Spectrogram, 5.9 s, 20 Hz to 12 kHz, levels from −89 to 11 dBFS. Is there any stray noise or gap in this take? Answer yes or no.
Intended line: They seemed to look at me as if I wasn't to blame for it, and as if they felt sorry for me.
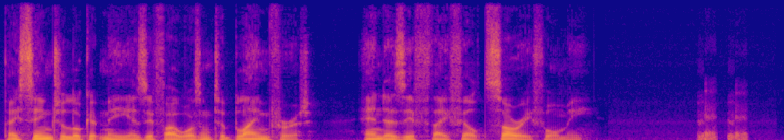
yes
